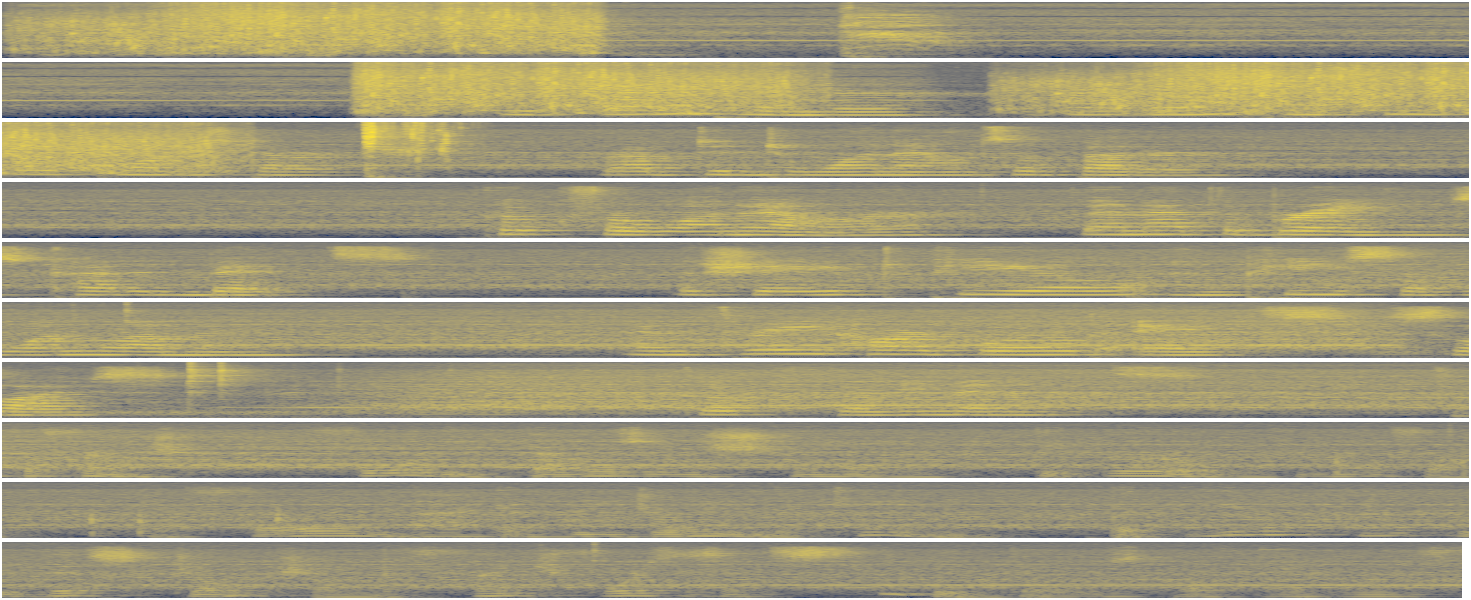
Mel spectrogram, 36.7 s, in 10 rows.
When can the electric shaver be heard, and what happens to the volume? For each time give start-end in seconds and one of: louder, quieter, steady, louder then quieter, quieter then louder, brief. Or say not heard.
not heard.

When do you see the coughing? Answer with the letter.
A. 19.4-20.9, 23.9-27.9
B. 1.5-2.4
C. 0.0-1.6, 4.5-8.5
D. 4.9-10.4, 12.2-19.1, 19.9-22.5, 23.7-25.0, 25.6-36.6
B.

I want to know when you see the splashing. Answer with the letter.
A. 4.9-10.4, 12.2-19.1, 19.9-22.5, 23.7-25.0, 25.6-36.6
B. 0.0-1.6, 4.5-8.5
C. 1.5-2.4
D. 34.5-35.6
B.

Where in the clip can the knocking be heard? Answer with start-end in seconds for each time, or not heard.
29.0-30.1.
